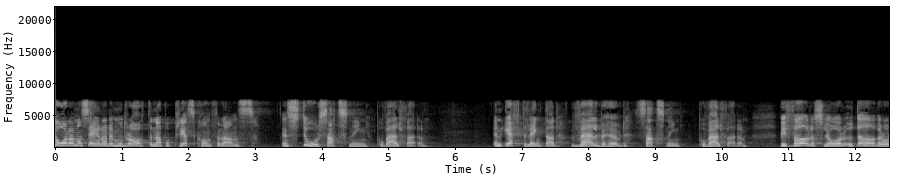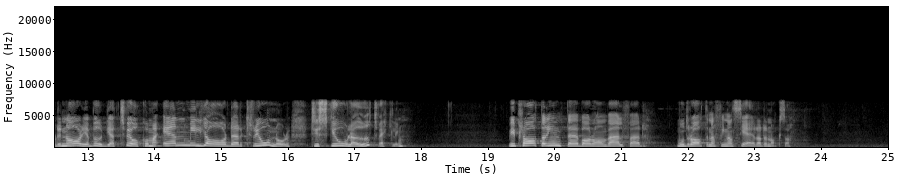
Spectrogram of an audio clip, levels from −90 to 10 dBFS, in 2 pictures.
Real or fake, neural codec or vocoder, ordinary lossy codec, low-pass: real; none; none; 7.2 kHz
